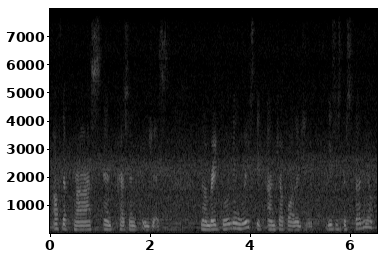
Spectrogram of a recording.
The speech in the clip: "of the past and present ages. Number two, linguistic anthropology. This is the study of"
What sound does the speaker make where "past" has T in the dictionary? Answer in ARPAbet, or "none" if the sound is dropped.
none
